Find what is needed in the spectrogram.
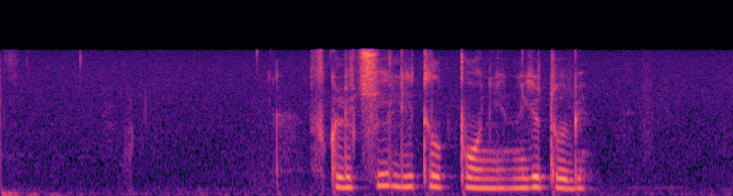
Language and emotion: Russian, neutral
